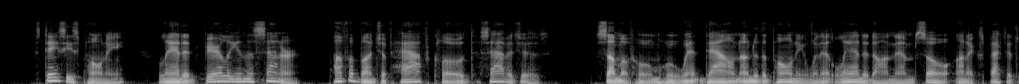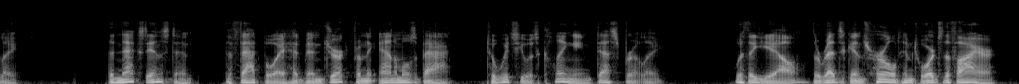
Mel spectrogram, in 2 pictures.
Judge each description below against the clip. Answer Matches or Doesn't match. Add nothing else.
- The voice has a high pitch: Doesn't match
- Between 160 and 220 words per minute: Matches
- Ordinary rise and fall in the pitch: Doesn't match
